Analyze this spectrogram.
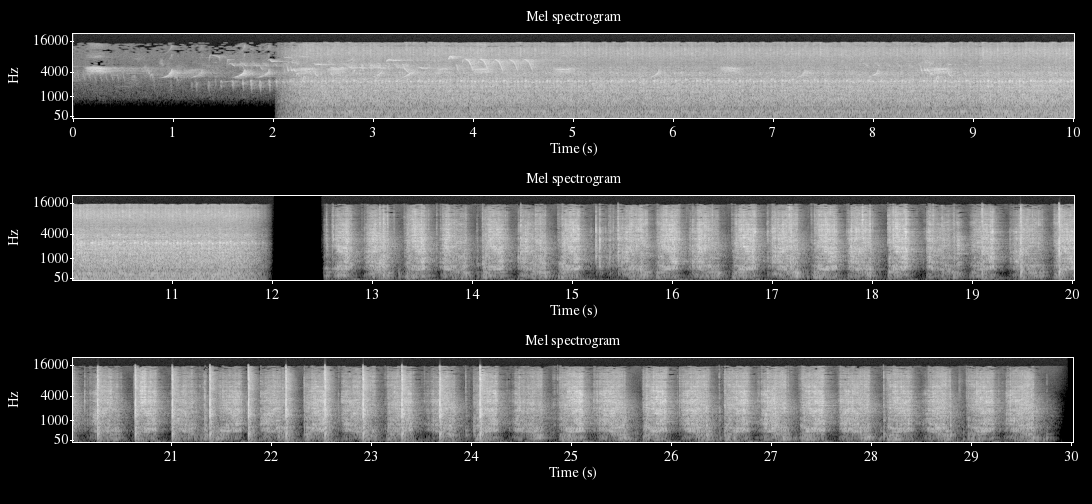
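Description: Woodworking sound effects: a power tool runs steadily for about ten seconds with birds chirping over it and cuts off suddenly. After a short gap, a hand tool works wood in quick, even back-and-forth strokes, about three a second.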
